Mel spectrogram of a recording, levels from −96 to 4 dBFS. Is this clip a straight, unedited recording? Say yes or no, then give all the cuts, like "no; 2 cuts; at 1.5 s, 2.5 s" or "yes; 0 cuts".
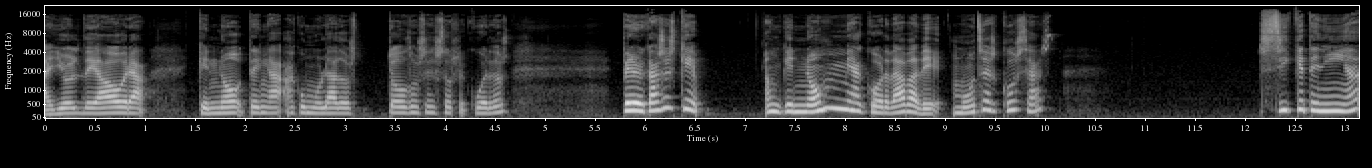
yes; 0 cuts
